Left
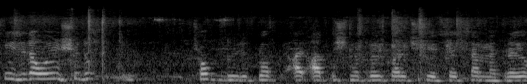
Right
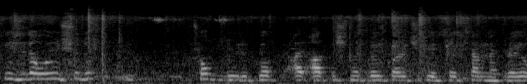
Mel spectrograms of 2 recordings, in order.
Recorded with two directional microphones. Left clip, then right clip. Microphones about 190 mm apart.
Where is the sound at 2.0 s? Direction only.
35° left (ahead or behind).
